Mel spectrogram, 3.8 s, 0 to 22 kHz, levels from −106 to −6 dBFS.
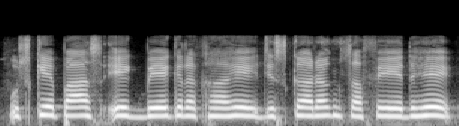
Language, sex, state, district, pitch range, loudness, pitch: Hindi, female, Madhya Pradesh, Bhopal, 225-240 Hz, -12 LUFS, 235 Hz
